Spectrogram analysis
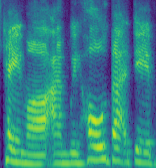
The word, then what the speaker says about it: Tamar: a lot and also I'm very offended by both your pronunciations of Tamar Bridge as a proud Cornish person it is very much Tamar and we hold that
